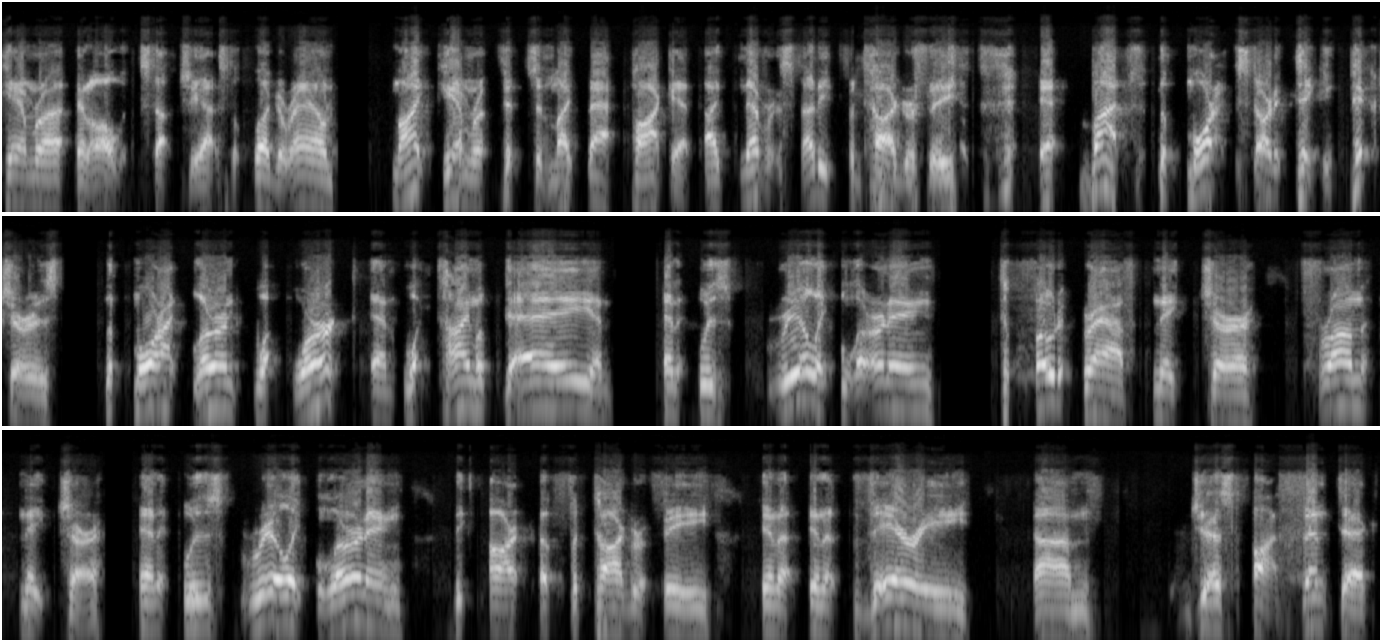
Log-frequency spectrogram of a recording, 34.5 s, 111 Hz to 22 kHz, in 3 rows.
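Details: Adult man with a rare neurological voice disorder acquired in 2012, described as a partial loss of voice that made speaking difficult; about ten years on it remains audible but painless; possibly spasmodic dysphonia.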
